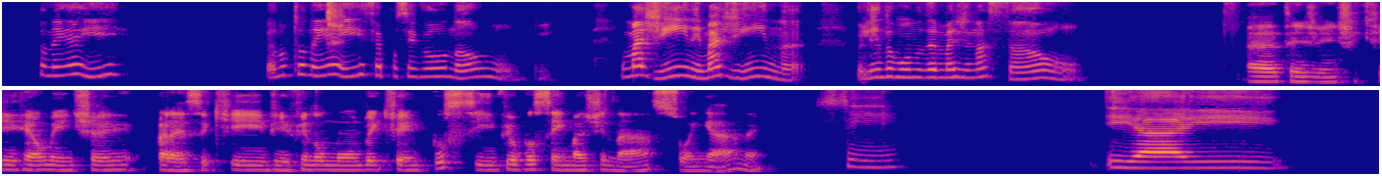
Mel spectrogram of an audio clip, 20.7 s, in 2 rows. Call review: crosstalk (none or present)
none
